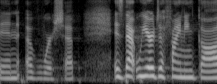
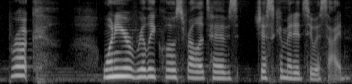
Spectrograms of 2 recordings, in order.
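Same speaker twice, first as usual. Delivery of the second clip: ordinary delivery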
